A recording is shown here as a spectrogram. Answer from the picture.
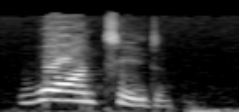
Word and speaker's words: wanted: For example, the verb want, want, becomes the past tense verb wanted, which is pronounced wanted, forming two syllables, want and id, wanted.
